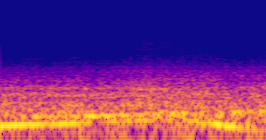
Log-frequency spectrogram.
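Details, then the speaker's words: VW Golf driving down the street gaining speed: deep, steady rumbling, grinding growl from both front wheel bearings, worn and needing replacement. "it sounds kind of like it's grinding those are the wheel bearings on the car both of them need to be changed because the wheels aren't spinning properly as they should"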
